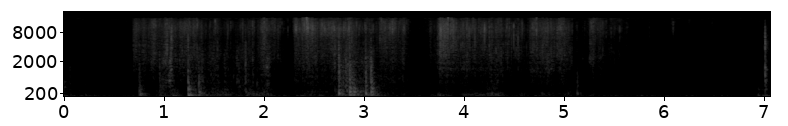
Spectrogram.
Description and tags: Throwing away trash in can
trash, can, Throwing, away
